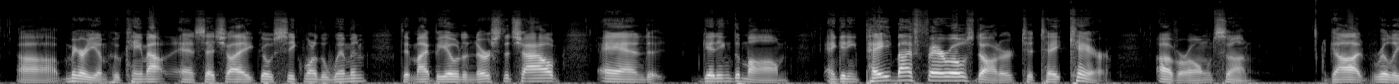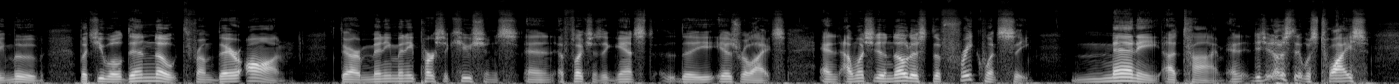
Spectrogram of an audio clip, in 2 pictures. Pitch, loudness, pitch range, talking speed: 120 Hz, -17 LUFS, 105-140 Hz, 170 wpm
